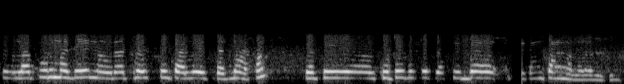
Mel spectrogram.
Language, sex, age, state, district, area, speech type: Marathi, female, 18-30, Maharashtra, Solapur, urban, conversation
